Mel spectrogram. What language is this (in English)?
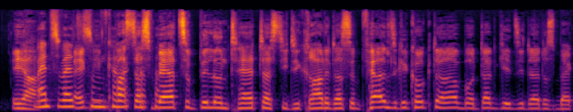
German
